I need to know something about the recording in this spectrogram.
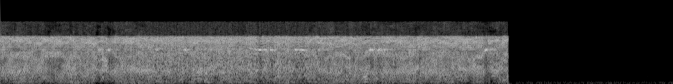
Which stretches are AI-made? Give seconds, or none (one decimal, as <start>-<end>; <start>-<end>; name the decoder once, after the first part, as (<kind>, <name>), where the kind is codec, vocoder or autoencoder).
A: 0.0-1.5 (codec, HILCodec); 3.1-6.7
